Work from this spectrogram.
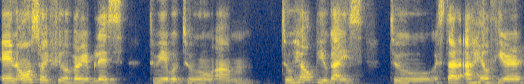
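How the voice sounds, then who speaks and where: A woman speaks with a Spanish accent. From Chile. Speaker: fitness instructor trainer. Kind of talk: casual chat. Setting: video call. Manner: animated.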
